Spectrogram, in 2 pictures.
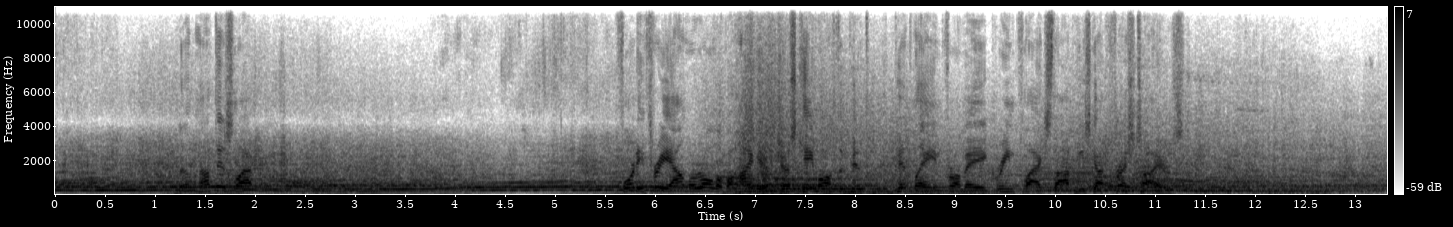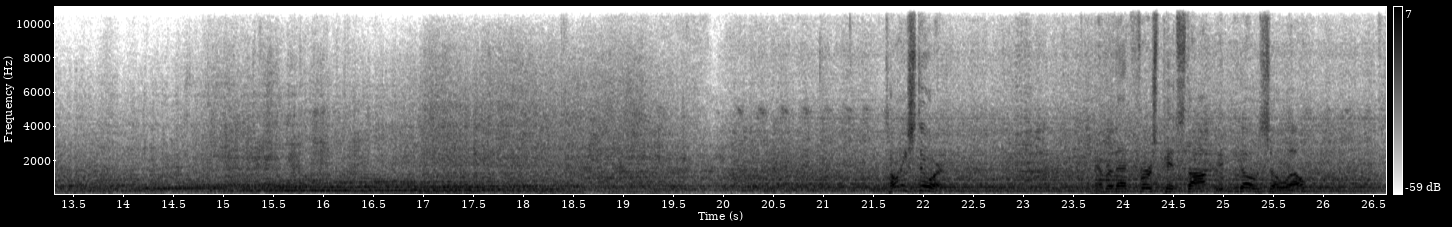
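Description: Race car engines roar loudly and steadily.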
